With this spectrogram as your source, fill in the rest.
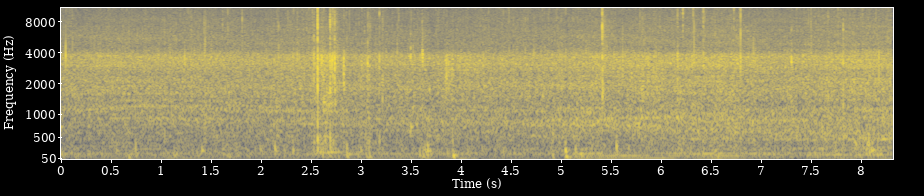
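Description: Tyres crunch over twigs and forest ground.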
